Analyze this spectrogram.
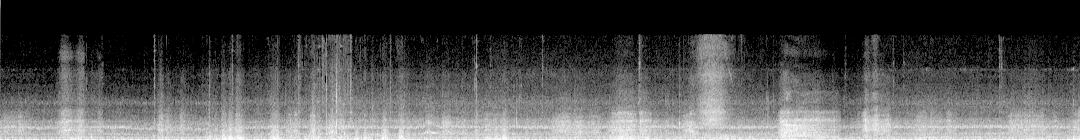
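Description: Big adventure motorcycle's engine running steadily at low revs on a slow descent of a steep rocky gravel trail, with loose stones crunching under the tyres and frequent short knocks and rattles from the bike over the rocks.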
